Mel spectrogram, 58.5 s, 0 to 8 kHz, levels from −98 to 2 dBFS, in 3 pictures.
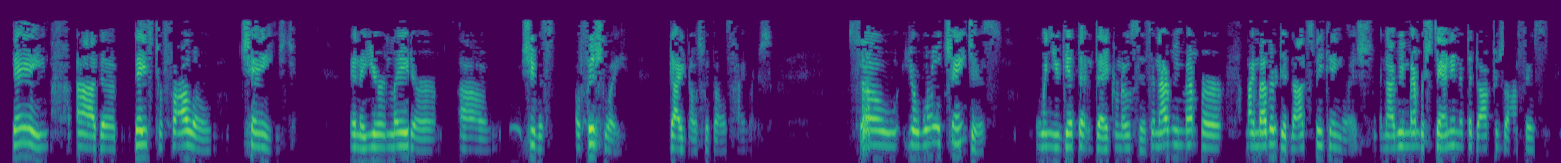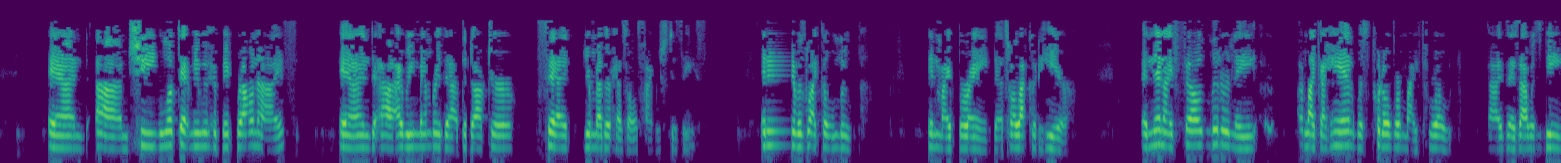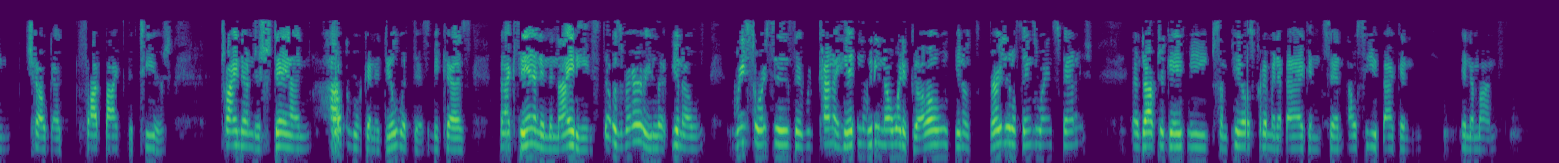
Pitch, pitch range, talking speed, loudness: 210 Hz, 185-235 Hz, 175 wpm, -26 LUFS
